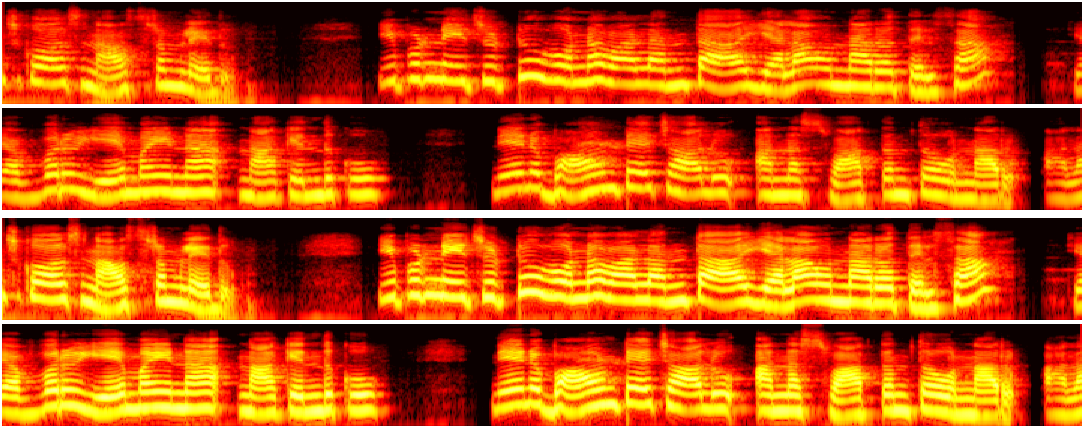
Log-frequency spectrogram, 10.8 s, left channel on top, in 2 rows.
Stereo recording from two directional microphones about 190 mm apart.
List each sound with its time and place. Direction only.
0.0 s a woman's voice: 30° right (ahead or behind)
